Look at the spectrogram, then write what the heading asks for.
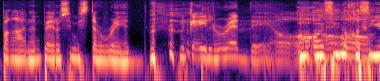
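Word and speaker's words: Mikhail: Ang pronunciation niya is Mikael. Mikael Red.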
